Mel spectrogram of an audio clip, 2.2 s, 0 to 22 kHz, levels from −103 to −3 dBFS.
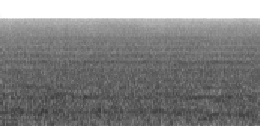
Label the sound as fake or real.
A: fake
